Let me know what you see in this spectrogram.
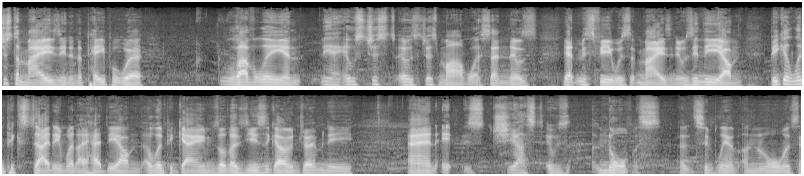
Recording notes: On an excursion to the Special Olympics Victorian State Games with her roving podcast mic. Went on an excursion to the Special Olympics Victorian State Games with her roving podcast mic.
